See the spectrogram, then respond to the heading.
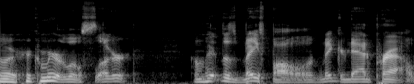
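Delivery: put-on rural Southern accent, casual male style. Picturing the baby nickname said by a redneck dude in the South: Southern redneck dude voice. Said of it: "this like redneck dude, like in the South".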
